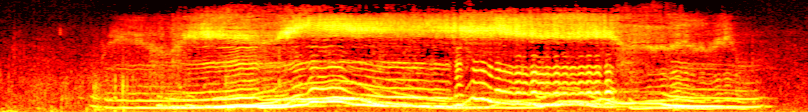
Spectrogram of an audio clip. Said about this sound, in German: Nur finde ich, dass hier ziemlich viele Mücken unterwegs sind.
